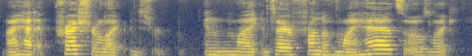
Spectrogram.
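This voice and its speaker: A woman with a lowish, slightly bright voice and a moderate pace chats to camera as a craft vlogger. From the Netherlands and Dutch-accented, she rambles with lots of fillers and restarts.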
